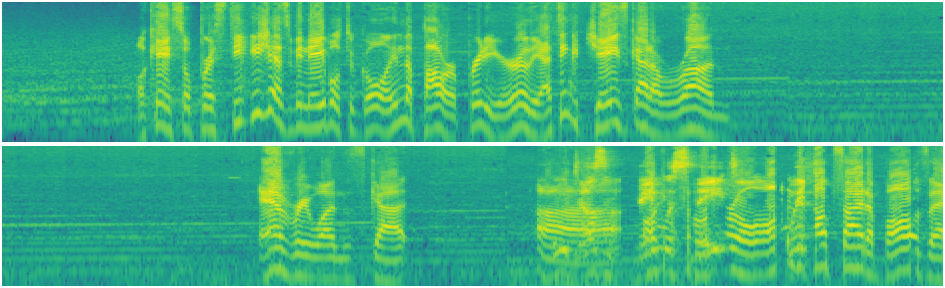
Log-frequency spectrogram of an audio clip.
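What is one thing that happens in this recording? A racing car engine screams loudly up close, rising and falling in pitch as it shifts gears.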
